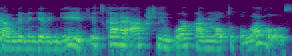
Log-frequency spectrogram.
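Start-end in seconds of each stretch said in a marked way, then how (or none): none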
